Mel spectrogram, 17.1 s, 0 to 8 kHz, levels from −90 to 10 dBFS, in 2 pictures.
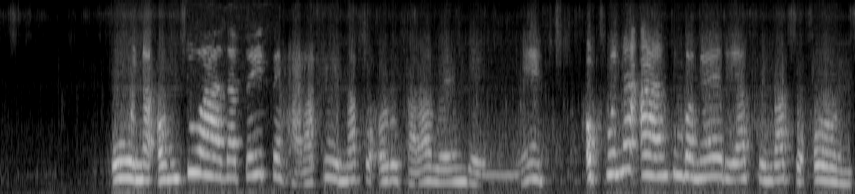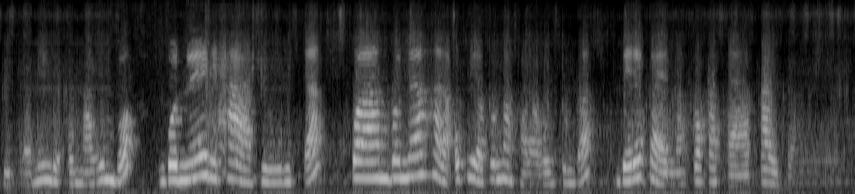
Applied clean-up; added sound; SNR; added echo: neural separator model SepFormer DNS4.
